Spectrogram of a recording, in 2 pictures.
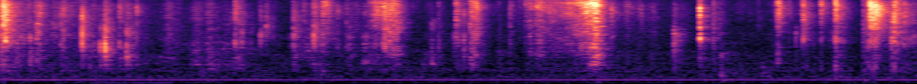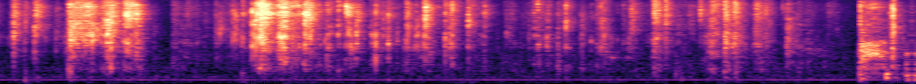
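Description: Paper and stickers rustling and crinkling in irregular bursts as stickers are handled and placed in a sticker album, over a faint steady low hum.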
